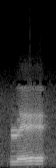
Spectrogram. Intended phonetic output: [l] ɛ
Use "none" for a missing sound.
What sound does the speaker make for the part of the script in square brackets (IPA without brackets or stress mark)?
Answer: ɭ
